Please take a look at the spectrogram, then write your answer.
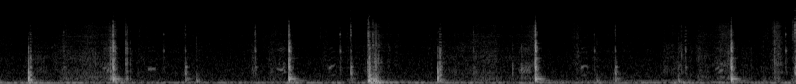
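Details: Clutch pedal clicking about once a second with each stroke, traced to the clutch master cylinder; owner reports finding the fix.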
